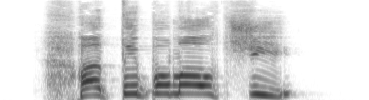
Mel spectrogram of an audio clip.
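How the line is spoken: Shouted. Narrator (Russian): крикнула ей герань Антонина

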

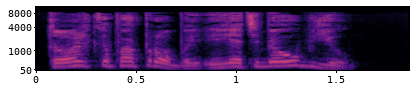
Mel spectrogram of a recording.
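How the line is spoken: Sharp snapping retort. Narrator (Russian): огрызнулась Анна

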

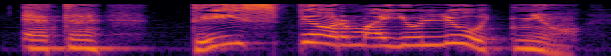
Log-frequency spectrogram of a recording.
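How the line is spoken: Tiny creature's squeak. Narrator (Russian): пропищало создание

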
